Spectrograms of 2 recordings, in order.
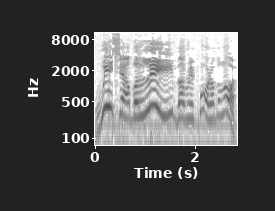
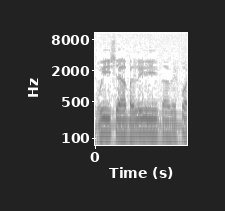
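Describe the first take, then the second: First: It is said with lots of energy. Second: It is said flatly, with little energy.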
